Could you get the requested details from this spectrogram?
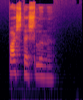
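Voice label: "пасьтасьлыны", Komi, female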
